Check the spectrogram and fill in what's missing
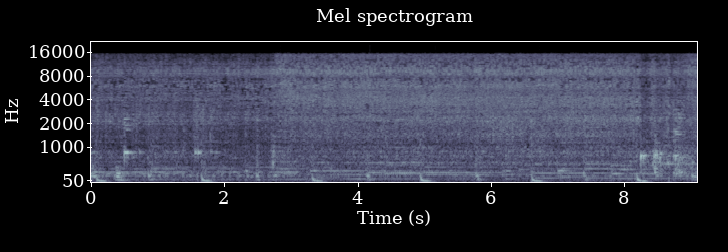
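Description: Small pieces of pointed gourd (potol) fry in a pan with salt, turmeric, black cumin and green chillies, hissing and sizzling loudly and steadily, while a spatula knocks and scrapes against the pan in regular strokes.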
